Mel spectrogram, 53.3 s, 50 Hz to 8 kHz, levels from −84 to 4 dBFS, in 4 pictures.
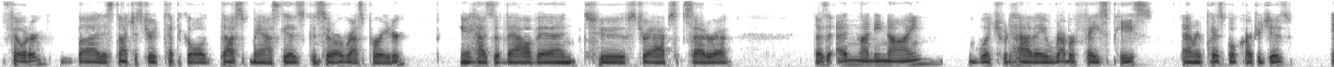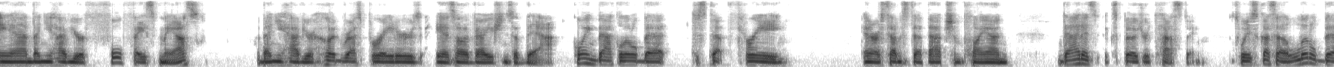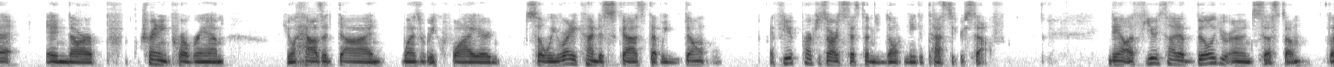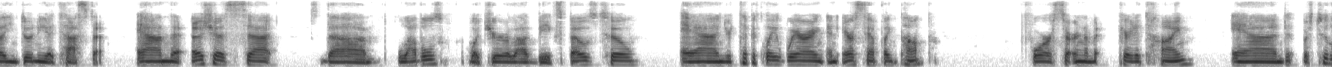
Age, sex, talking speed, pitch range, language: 30-49, male, 180 wpm, 105-125 Hz, English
